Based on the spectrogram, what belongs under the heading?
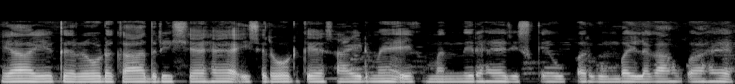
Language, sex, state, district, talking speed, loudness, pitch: Hindi, male, Jharkhand, Deoghar, 170 wpm, -18 LUFS, 130 Hz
